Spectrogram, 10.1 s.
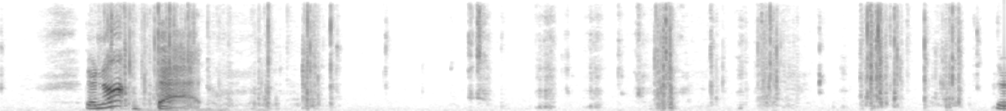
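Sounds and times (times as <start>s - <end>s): person chewing crunchy snacks: 1.2s - 3.4s, 4.7s - 10.0s.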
